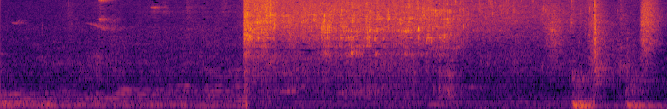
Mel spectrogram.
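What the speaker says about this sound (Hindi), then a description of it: "जी हमने पानी इसमें ऐड कर दिया है" Water is poured into a pot of beef curry as it cooks, making a running, splashing pour. It starts abruptly partway through and ends with a couple of louder sloshes.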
